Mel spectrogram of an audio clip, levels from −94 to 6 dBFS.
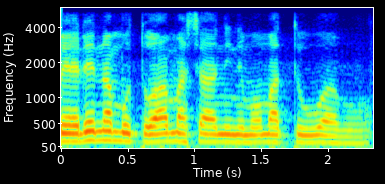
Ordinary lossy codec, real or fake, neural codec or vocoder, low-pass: none; fake; codec, 16 kHz in and 24 kHz out, 1 kbps, XY-Tokenizer; 5.4 kHz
